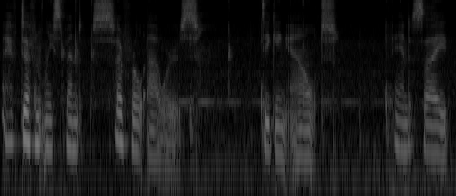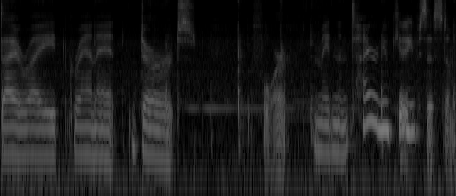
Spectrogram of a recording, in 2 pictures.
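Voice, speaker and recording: Soft-spoken and fairly low in pitch, a woman talks at a very slow pace with lively intonation. She leaves long, frequent pauses, and noticeable background noise is present. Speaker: gaming streamer. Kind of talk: gameplay commentary.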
